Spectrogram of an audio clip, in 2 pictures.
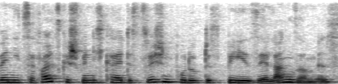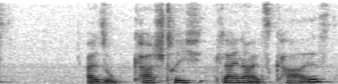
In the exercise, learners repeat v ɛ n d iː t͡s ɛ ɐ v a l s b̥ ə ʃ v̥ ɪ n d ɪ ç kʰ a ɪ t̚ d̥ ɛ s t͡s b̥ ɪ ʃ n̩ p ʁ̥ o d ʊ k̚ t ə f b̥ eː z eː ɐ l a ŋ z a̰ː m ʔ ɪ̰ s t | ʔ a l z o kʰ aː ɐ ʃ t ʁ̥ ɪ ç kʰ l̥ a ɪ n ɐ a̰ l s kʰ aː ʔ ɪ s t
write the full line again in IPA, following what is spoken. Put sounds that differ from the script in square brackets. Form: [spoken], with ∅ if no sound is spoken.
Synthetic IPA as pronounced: v ɛ n d iː t͡s ɛ ɐ [f] a l s [ɡ̥] ə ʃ v̥ ɪ n d ɪ ç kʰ a ɪ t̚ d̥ ɛ s t͡s [v̥] ɪ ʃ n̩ p ʁ̥ o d ʊ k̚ t ə [s] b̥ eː z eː ɐ l a ŋ z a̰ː m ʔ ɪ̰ s t | ʔ a l z o kʰ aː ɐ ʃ t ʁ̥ ɪ ç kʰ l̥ a ɪ n ɐ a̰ l s kʰ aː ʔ ɪ s t

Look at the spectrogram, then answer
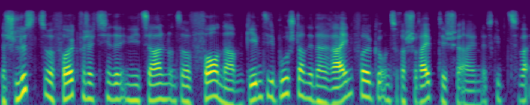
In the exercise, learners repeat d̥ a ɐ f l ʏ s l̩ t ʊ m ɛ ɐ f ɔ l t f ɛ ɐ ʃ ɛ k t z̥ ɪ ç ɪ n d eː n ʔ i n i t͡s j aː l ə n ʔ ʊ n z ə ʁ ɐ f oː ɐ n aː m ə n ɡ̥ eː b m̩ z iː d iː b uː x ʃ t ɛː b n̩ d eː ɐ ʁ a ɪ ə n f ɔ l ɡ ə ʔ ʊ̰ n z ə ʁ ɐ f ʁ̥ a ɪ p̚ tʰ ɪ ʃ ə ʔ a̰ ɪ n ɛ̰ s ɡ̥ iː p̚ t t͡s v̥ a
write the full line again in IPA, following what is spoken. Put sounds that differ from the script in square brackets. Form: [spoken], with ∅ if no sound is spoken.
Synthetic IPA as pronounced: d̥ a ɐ [ʃ] l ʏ s l̩ [t͡s] ʊ m ɛ ɐ f ɔ l [k] f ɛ ɐ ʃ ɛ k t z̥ ɪ ç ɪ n d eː n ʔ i n i t͡s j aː l ə n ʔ ʊ n z ə ʁ ɐ f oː ɐ n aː m ə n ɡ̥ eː b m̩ z iː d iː b uː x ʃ t [aː] b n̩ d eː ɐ ʁ a ɪ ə n f ɔ l ɡ ə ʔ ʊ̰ n z ə ʁ ɐ [ʃ] ʁ̥ a ɪ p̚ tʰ ɪ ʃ ə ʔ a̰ ɪ n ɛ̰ s ɡ̥ iː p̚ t t͡s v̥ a

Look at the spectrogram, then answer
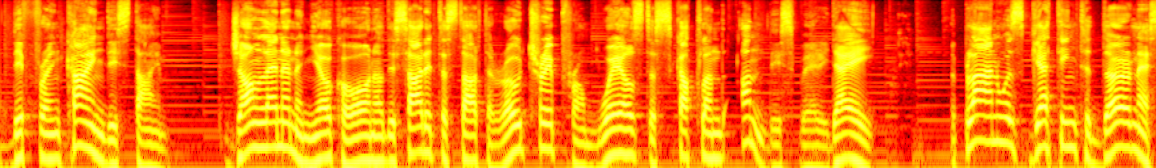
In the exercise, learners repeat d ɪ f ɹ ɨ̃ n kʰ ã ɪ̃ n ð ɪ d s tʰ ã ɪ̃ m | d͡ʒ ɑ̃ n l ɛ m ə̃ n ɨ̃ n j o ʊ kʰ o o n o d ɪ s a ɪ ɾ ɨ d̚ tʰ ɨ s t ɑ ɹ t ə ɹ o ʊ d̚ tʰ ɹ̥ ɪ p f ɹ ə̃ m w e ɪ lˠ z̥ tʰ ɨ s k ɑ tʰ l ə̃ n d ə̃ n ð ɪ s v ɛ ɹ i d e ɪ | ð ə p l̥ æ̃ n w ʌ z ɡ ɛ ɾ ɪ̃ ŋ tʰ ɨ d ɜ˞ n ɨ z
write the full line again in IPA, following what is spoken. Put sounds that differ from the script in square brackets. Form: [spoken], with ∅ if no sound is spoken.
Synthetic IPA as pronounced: d ɪ f ɹ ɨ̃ n kʰ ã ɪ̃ n ð ɪ [∅] s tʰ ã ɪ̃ m | d͡ʒ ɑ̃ n l ɛ [n] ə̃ n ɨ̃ n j o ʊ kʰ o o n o d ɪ s a ɪ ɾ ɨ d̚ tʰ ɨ s t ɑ ɹ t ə ɹ o ʊ d̚ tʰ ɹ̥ ɪ p f ɹ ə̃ m w e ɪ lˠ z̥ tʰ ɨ s k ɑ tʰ l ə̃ n d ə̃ n ð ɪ s v ɛ ɹ i d e ɪ | ð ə p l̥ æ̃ n w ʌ z ɡ ɛ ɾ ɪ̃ ŋ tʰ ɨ d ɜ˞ n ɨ [s]

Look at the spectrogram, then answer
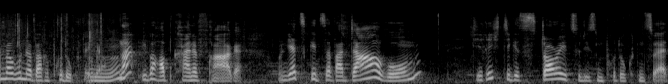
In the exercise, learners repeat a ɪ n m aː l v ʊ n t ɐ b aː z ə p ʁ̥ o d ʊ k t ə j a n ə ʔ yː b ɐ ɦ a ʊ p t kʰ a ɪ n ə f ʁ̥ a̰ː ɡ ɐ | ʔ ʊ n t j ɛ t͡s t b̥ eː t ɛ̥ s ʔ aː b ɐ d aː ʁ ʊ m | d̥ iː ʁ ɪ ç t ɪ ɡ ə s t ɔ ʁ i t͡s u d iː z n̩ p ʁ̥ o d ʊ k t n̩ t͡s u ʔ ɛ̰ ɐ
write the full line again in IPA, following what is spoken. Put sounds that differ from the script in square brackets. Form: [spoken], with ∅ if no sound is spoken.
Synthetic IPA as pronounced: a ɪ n m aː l v ʊ n [d] ɐ b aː [ʁ] ə p ʁ̥ o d ʊ k t ə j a n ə ʔ yː b ɐ ɦ a ʊ p t kʰ a ɪ n ə f ʁ̥ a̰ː ɡ [ə] | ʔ ʊ n t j ɛ t͡s t [ɡ̥] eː t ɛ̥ s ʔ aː b ɐ d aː ʁ ʊ m | d̥ iː ʁ ɪ ç t ɪ ɡ ə s t ɔ ʁ i t͡s u d iː z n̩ p ʁ̥ o d ʊ k t n̩ t͡s u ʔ ɛ̰ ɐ

